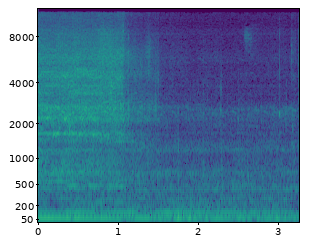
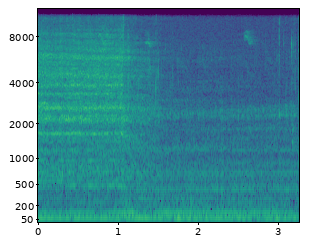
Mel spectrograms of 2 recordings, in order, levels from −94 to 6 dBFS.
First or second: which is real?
second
